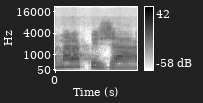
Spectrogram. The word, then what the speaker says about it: maracujá: Maracujá. Se for separar sílaba, eu vou ter maracujá, 4 sílabas. Mas a última sílaba é a minha sílaba forte da palavra.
